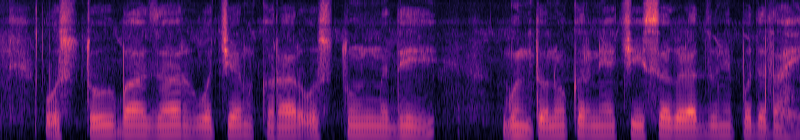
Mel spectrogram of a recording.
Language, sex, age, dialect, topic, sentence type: Marathi, male, 51-55, Northern Konkan, banking, statement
